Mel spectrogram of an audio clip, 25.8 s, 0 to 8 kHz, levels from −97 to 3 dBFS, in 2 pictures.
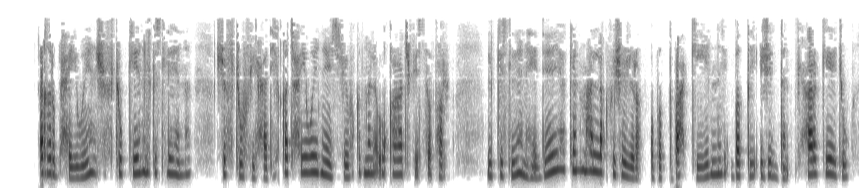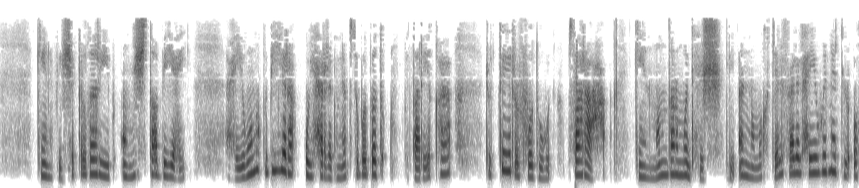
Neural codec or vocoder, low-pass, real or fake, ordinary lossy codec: none; 7.2 kHz; real; MP3, 24 kbps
